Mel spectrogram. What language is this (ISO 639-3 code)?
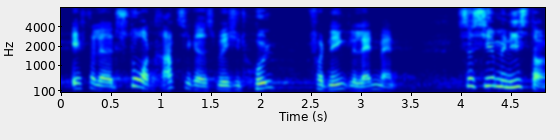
dan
